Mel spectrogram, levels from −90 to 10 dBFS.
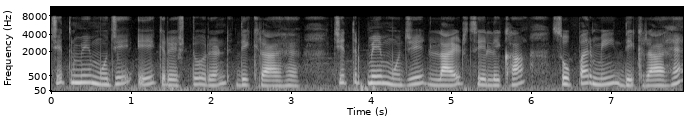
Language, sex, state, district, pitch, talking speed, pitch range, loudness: Hindi, female, Madhya Pradesh, Katni, 200 Hz, 145 wpm, 180-235 Hz, -19 LUFS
